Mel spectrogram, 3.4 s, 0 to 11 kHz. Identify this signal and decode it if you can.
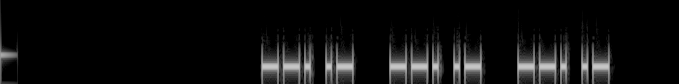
Morse code, heard as a keyed tone, about 44 wpm, 700 Hz. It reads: GA GA GA
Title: Abbreviations Repeated 3x - 45wpm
